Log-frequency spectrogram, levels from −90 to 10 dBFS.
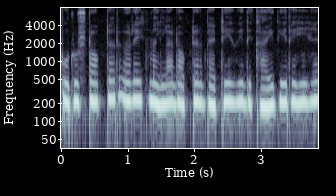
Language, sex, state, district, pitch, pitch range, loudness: Hindi, female, Delhi, New Delhi, 210 Hz, 200-215 Hz, -11 LUFS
